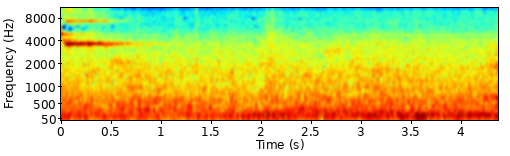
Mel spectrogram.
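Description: Street noise at a bus terminus, with the low rumble of idling vehicles. A loud, shrill, steady-pitched squeal lasting under a second opens it.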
